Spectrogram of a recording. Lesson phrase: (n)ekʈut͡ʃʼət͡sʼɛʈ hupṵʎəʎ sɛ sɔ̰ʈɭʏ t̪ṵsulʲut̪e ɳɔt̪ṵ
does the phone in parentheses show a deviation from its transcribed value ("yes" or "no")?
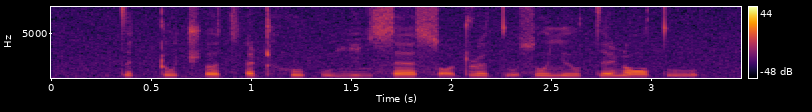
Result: yes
